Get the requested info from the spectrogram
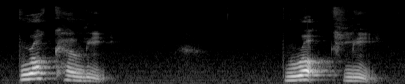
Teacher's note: Okay, here again, we shorten the word by removing the middle part. So we're ditching the O sound in the middle.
